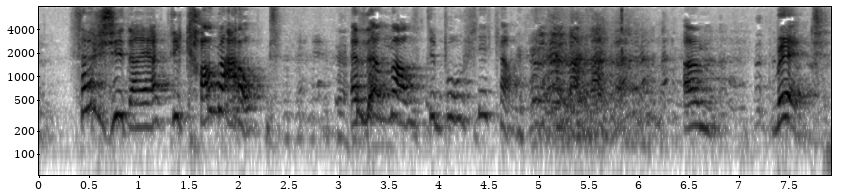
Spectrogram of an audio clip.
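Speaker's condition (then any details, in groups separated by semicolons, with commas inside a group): Athetoid cerebral palsy; with myotonia and ataxia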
